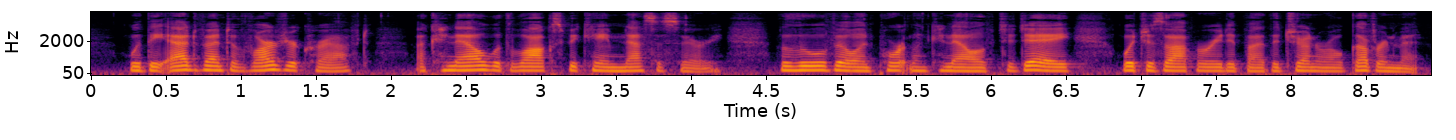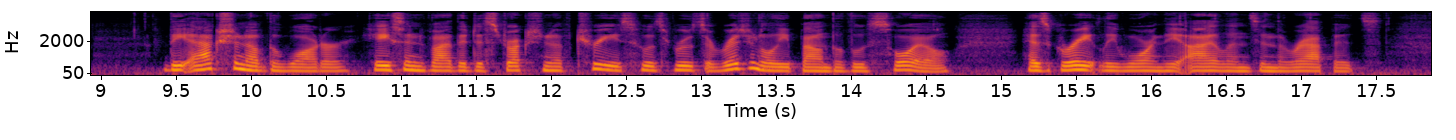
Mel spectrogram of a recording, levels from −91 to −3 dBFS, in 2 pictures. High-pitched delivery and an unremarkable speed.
No: medium, 140 Hz; average, 180 wpm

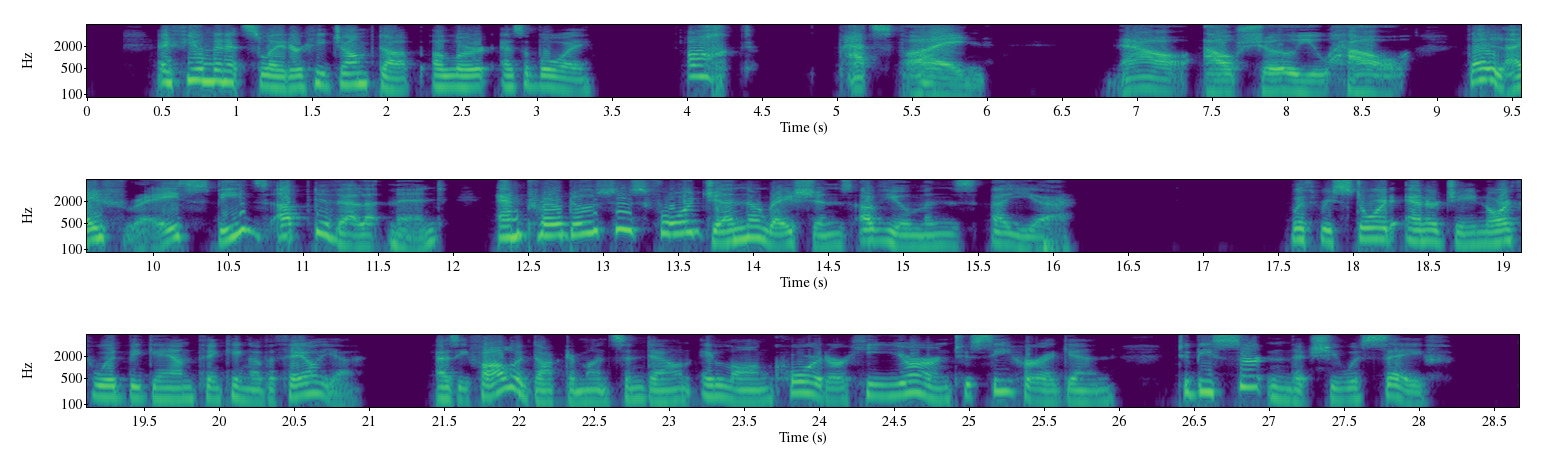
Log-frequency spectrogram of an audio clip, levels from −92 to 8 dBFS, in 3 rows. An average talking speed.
No: slow, 130 wpm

